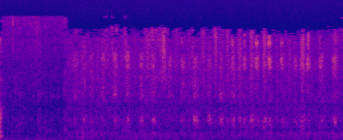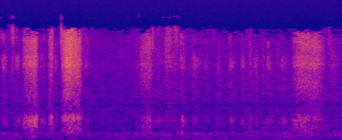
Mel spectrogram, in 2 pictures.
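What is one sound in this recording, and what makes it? A dog sniffs loudly at the ground.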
